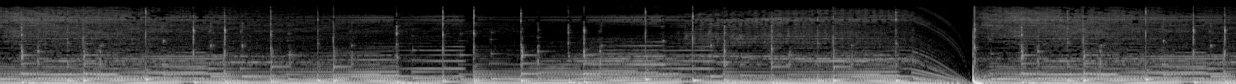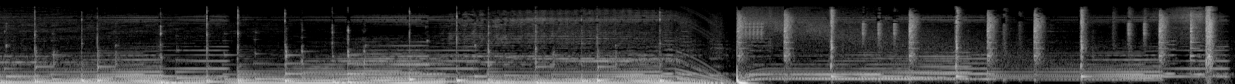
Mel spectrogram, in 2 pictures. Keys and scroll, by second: 0.0-0.4 typing, 2.0-2.8 typing, 4.8 space, 9.7-11.1 typing, 14.1-15.8 typing, 17.5-18.3 typing, 19.3-22.6 typing.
